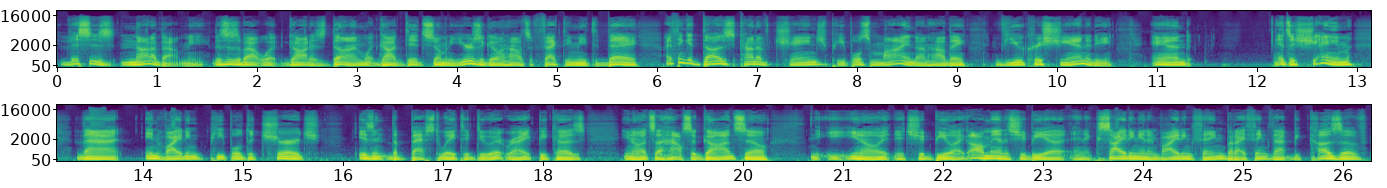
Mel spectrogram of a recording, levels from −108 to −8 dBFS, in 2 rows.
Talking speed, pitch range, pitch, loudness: 200 wpm, 100-120 Hz, 110 Hz, -18 LUFS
